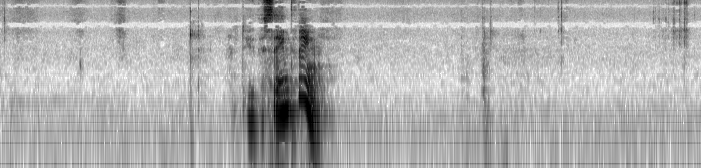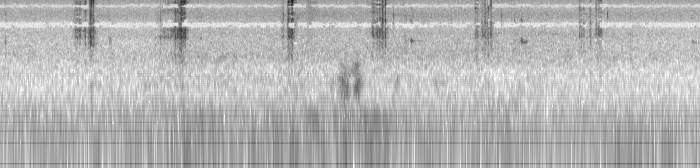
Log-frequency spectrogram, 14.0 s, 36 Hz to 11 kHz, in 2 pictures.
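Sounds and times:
scissors snipping thread: 0:06.5 - 0:07.1, 0:07.8 - 0:09.0, 0:09.8 - 0:11.0, 0:11.8 - 0:13.2.

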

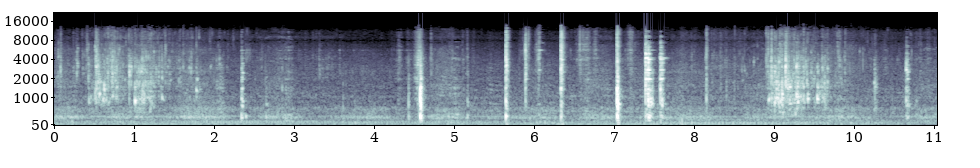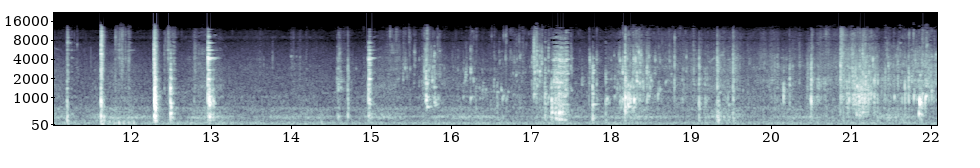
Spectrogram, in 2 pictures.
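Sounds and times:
stream trickling: 0:00.0 - 0:02.3, 0:08.4 - 0:10.4, 0:15.2 - 0:22.0.

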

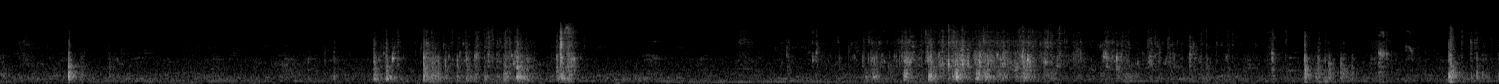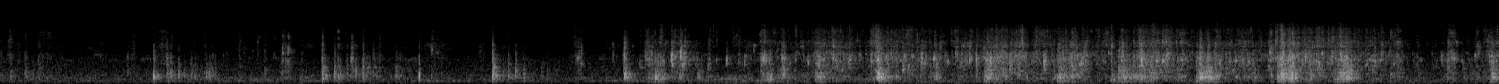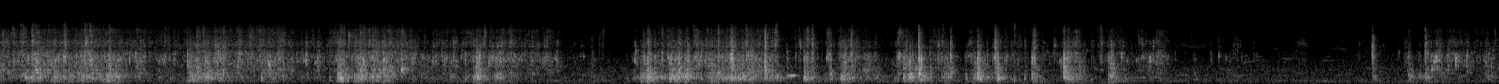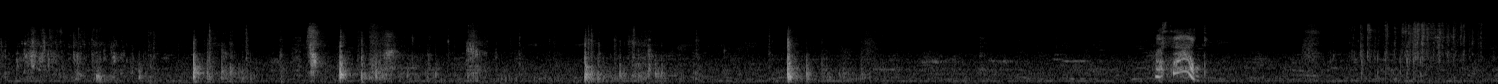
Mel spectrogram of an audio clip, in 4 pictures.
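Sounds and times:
dog splashing in water: 0:07.8 - 0:13.4, 0:21.1 - 0:42.6, 0:43.8 - 0:47.2.

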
